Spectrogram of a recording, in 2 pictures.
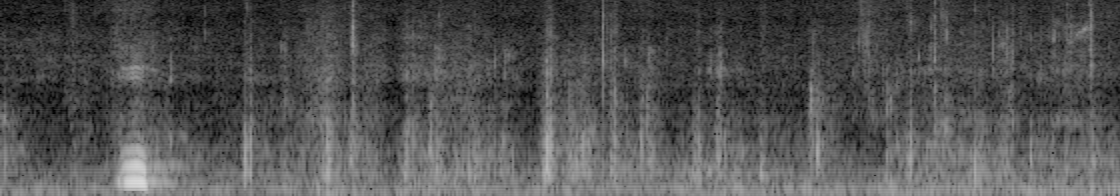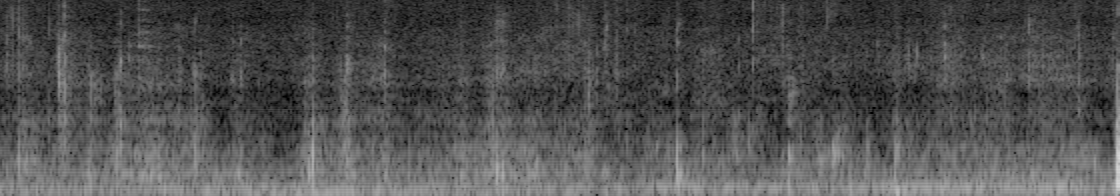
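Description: People eating with their fingers, close to a clip-on microphone: irregular chewing, lip smacks and small mouth clicks throughout, with a short 'mm' of enjoyment about a second in.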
